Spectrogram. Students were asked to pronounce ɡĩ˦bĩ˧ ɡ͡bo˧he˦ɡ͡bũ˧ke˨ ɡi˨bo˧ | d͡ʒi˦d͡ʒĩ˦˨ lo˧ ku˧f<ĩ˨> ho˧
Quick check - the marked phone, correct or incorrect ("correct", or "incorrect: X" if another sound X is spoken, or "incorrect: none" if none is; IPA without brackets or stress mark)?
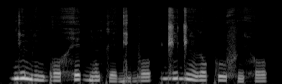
correct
